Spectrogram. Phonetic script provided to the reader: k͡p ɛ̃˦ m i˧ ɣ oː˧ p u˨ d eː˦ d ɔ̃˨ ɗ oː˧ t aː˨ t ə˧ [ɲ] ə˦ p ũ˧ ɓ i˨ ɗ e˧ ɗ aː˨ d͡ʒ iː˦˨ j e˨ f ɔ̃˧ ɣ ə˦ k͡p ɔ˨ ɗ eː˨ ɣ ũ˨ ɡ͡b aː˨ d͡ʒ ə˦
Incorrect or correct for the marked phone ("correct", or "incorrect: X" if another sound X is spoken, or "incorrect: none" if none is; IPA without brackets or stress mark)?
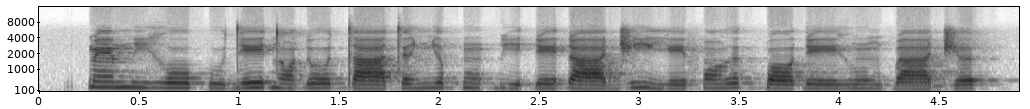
correct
